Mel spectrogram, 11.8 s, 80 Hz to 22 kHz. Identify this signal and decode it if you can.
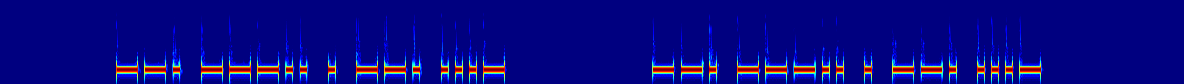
Morse code, heard as a keyed tone, about 17 wpm, 700 Hz. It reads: G8EGV G8EGV
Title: DXCC-100 Call Signs - 5 Characters - Repeated 2x - 17wpm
